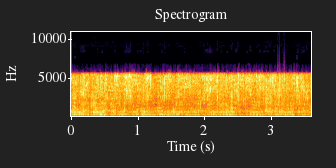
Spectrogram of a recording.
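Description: Steady rushing water pours continuously through a flotation tank, washing silt out of an archaeological sample; a dense, even hiss-like flow with no pauses, close and fairly loud throughout.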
